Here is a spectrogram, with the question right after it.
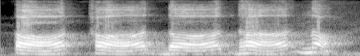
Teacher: त थ द ध न यानी सब का उच्चारण स्थान दांत है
